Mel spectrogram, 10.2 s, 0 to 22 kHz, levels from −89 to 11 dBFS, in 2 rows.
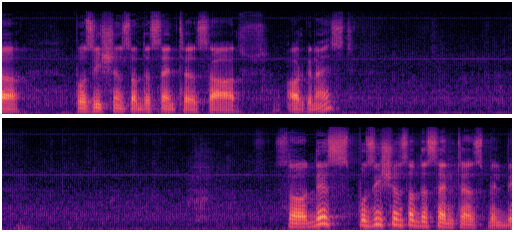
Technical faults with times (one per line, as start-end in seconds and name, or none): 0.00-10.20 overlap-add ripple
